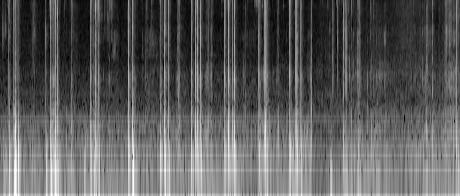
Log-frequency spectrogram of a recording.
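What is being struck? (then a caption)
Glitter faux leather sheets. Long pointed gold metal claws worn over the fingertips scratch and tap flat, thin glitter faux leather sheets laid on a table: multicolored strips of blue, pink, silver, purple and copper beside a large green sheet, all recorded close to a stereo recorder. The result is an uneven run of sharp, dry clicks and crackly scratches with a bright edge and a low thud beneath, each dying instantly with no ring, between quiet scraping.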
